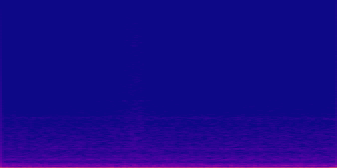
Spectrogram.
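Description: Ford Ranger pickup's engine idling, a steady low rumble heard from inside the cab.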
